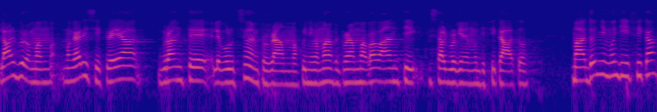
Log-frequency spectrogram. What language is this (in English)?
Italian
